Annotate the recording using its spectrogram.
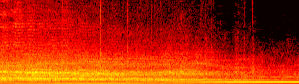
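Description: Live folk-rock band playing: acoustic guitar, mandolin and lap steel guitar, with a long steady low note held and a higher steady note joining about halfway through.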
